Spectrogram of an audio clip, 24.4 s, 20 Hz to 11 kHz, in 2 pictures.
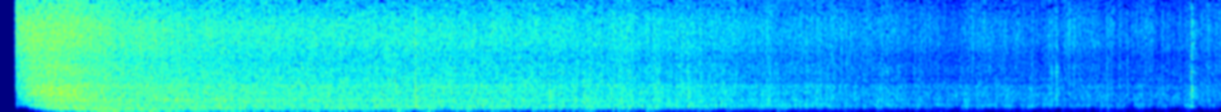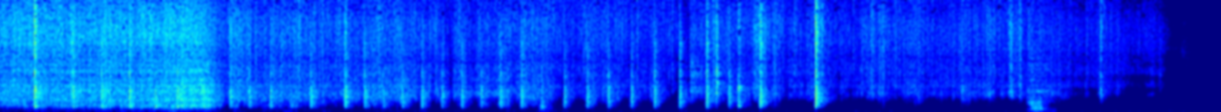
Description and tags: Intense Sizzling 3
The sound of water being poured onto a pre-heated frying pan, creating a intense sizzling noise.
Recorded using the Zoom H6 XY module.
boiling, bubbling, burning, fizzing, heat, hissing, hot, liquid, sizzling, water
